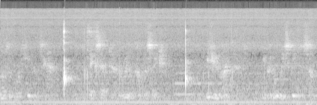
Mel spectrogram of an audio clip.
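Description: Two sharp, abrupt hiccup sounds a few seconds apart over quiet room noise and faint murmuring; ordinary hiccups.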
